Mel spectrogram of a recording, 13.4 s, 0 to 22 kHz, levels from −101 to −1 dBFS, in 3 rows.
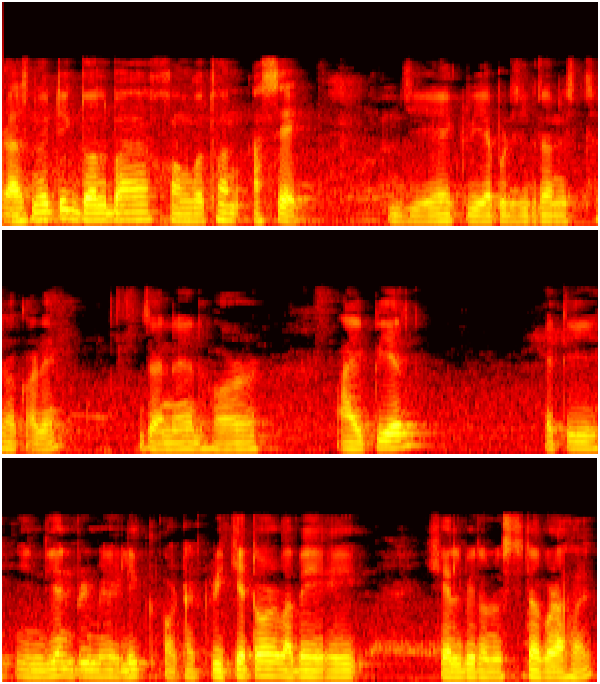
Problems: constant background noise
